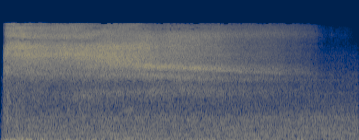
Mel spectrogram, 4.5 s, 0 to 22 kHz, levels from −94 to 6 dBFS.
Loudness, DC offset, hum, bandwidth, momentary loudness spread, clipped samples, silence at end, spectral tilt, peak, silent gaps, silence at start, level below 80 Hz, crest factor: -22 LUFS; under 0.1%; none; 11.5 kHz; 18 LU; under 0.1%; 0 s; 1 dB/octave; -12 dBFS; none; 0.05 s; -50 dBFS; 16 dB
